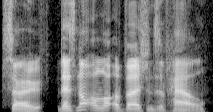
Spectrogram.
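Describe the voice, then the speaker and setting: A man's voice: mid-range voice, measured pace, fairly bright tone, smooth, no room sound. A British man in his thirties chatting casually on a stream, crude and sarcastic, swearing freely. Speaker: streamer reading chat. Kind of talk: casual live stream chat.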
